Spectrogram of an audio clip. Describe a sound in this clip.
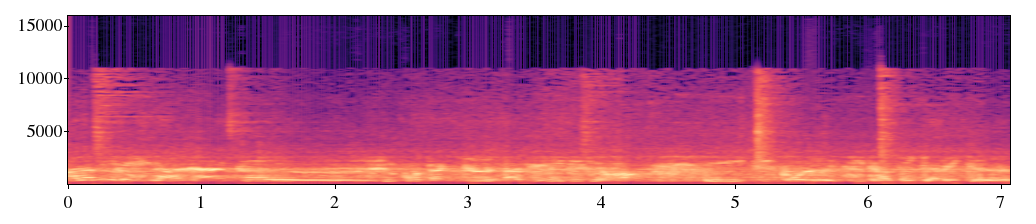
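A man talks through a crackly radio loudspeaker.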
